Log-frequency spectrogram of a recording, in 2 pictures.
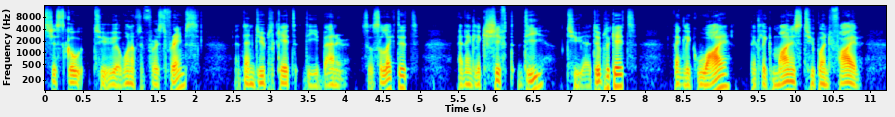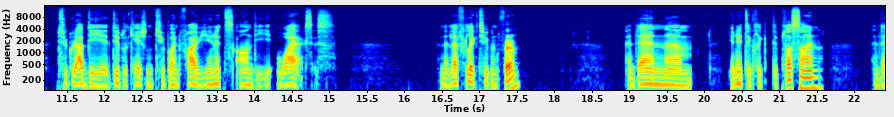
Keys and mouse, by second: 0.1-0.7 middle drag, 1.6-3.0 drag, 3.0 middle click, 3.4-4.7 right drag, 7.7 shift+d, 19.6-22.4 drag.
